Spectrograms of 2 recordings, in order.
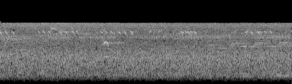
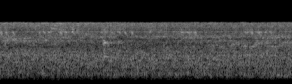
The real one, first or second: first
